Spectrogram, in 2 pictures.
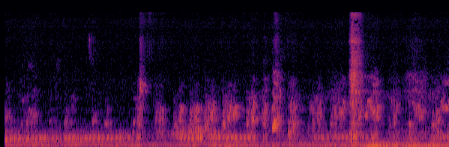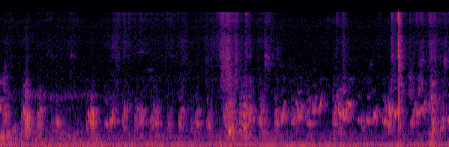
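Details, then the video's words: Guinea pigs talking: soft, rapid, irregular squeaky chirps and short clicks running throughout, with a few sharper knocks, over a constant low electrical hum. "Guinea pigs talk"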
